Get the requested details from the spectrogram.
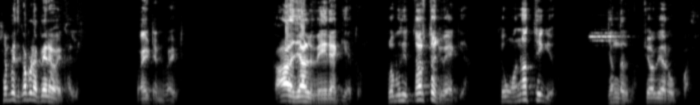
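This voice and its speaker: A man giving a devotional discourse, telling stories and dropping his voice low and quiet at solemn moments. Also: sing-song, normal speed, long pauses. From Gujarat, India. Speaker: spiritual speaker giving a discourse.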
